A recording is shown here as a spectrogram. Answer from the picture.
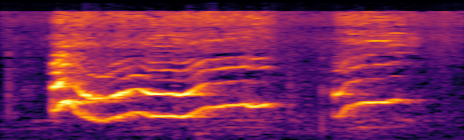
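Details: A puppy whimpers in a long, wavering whine that dips and then climbs, followed after a brief pause by a second, shorter whine. The sound is high and nasal, indoors in a small room.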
